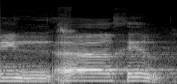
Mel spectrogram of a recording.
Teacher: مل آخر، حمزہ کے اوپر کھڑی زبر ہے، ایک الف کی مقدار کے برابر کھینچ کر پڑھنا ہے، لام ساکن کو ہلانا نہیں۔ خا حروف مستعلیہ ہے، پر پڑھنا ہے اور را وقف کی صورت میں باریک پڑھا جائے گا کیونکہ خا کے نیچے زیر ہے۔ را ساکن سے پہلے جب زیر آتی ہے تو باریک پڑھا جاتا ہے، تو ملانے کی صورت میں بھی باریک پڑھا جائے گا کیونکہ اس کے نیچے زیر ہے اصلی۔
